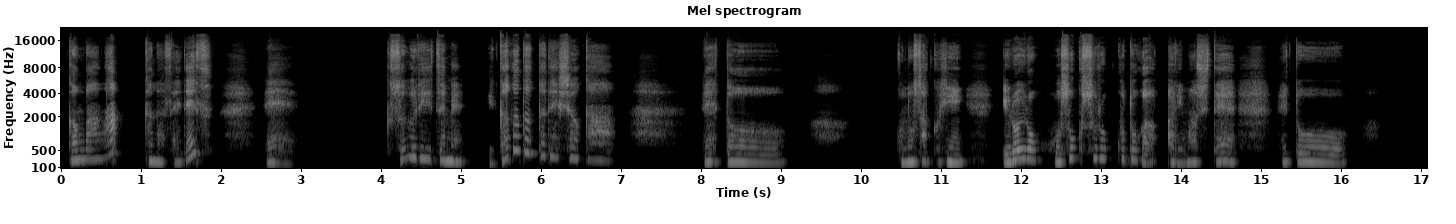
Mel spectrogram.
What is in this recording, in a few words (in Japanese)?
フリートーク, ASMR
